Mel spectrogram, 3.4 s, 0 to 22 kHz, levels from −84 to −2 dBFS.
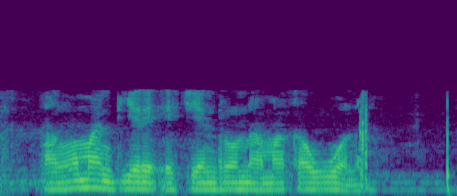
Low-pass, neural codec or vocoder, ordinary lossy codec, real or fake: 7.2 kHz; none; AAC, 16 kbps; real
